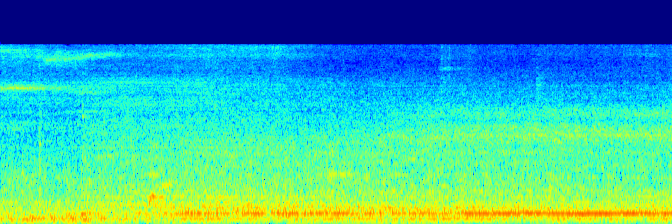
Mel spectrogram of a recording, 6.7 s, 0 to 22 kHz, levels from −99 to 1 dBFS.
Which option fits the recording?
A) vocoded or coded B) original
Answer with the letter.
A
